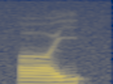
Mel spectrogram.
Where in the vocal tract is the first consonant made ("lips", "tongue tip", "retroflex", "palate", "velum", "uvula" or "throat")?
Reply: palate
